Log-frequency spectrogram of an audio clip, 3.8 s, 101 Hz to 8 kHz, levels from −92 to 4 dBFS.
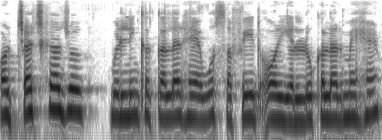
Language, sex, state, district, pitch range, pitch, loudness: Hindi, female, Delhi, New Delhi, 200-225 Hz, 210 Hz, -15 LUFS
